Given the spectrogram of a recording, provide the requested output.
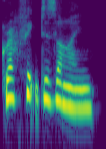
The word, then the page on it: graphic design: British English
